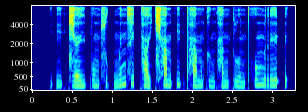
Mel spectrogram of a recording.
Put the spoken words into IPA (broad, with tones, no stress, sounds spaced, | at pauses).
ʔ i˨˩ ʔ t͡ɕ ɛː˦˥ j p o˦˥ m s u˨˩ k̚ m e˥˩ n s i˥˩ t̚ h a˩˦ j t͡ɕʰ a˦˥ m ʔ i˥˩ ʔ pʰ a˦˥ m k ɯ˩˦ ŋ h a˦˥ n p l u˩˦ n pʰ o˥˩ m r e˥˩ ʔ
